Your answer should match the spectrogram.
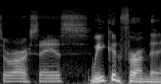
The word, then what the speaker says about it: Arceus: we confirm if it's arceus or arseius we confirmed that in japanese it's aru uh but there's like uh in the trailer in english they call it arceus right so you say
